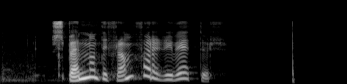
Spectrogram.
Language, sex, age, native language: Icelandic, female, 20-29, Icelandic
